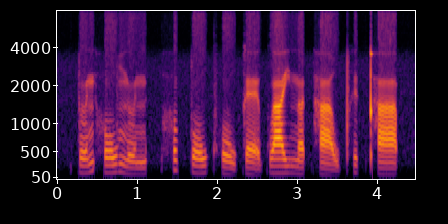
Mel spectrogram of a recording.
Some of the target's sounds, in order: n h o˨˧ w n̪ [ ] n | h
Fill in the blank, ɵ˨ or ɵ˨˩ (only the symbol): ɵ˨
